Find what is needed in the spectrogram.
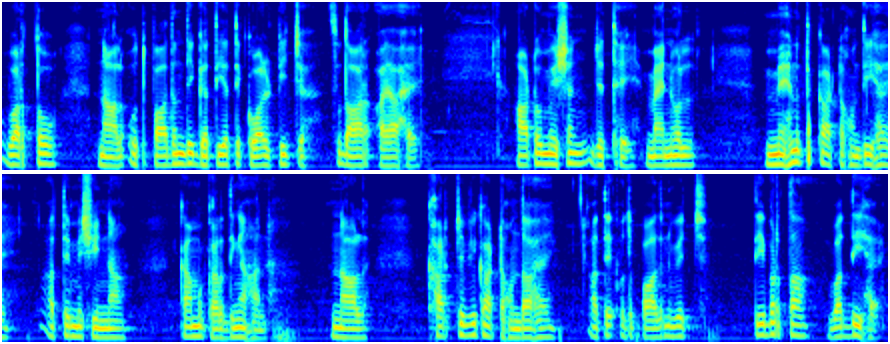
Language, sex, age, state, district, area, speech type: Punjabi, male, 30-45, Punjab, Faridkot, urban, spontaneous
